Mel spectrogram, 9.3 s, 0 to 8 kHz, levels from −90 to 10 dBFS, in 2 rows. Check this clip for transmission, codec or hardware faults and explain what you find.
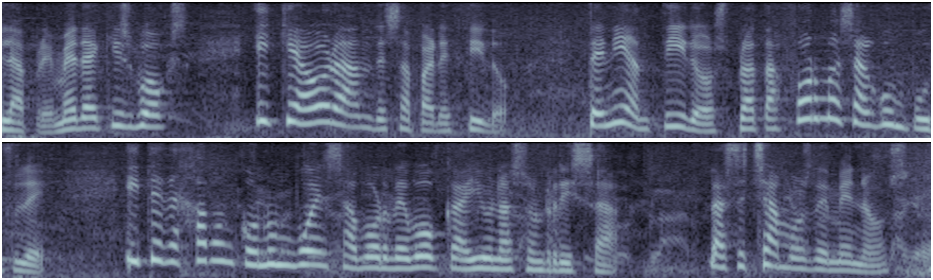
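No faults can be heard anywhere in this clip.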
